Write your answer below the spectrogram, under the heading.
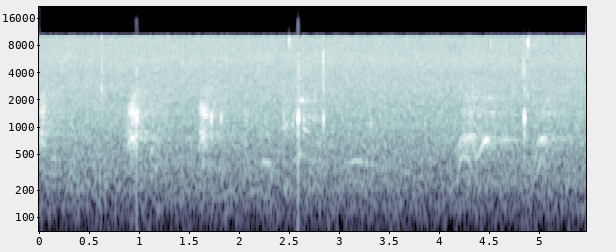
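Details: Wire fox terrier at a talent working test in water in Belgium: several short, sharp barks and yelps come in irregular bursts over steady background noise, with a woman's French voice encouraging the dog nearby.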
